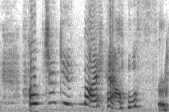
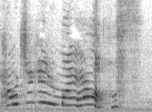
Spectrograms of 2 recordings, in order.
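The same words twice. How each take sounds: First: Much higher, slow, confused squeak; mock confused squeak. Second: Much higher, slow, half-crying squeal; mock confused squeal. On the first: Retelling how she reacted to the creep, squeaking high. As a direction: play up the baffled squeal. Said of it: "I'm sitting there like". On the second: Retelling the creep story again, a high teary squeal. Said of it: "It was like".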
